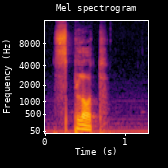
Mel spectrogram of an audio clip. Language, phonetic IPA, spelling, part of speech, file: Polish, [splɔt], splot, noun, Pl-splot.ogg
